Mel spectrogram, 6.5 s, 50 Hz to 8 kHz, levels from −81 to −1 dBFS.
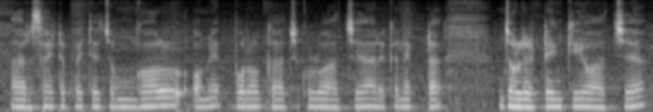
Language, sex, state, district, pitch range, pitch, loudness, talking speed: Bengali, male, Tripura, Unakoti, 150-160 Hz, 155 Hz, -21 LUFS, 130 wpm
